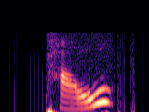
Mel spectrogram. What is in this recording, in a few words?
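"pau2", Cantonese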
